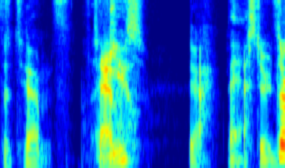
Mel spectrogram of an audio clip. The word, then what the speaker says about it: Thames: Heat going on yeah is that how you pronounce Thames it's attempts Thames yeah bastards that's right it's weird it spelled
